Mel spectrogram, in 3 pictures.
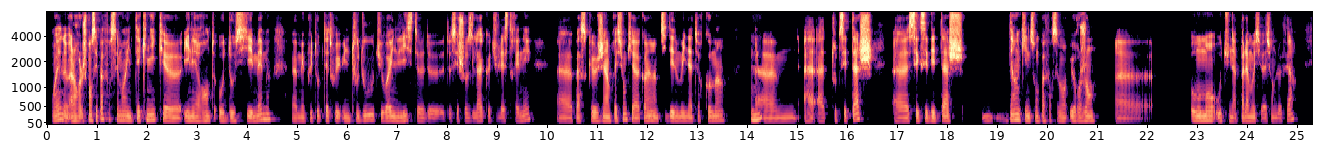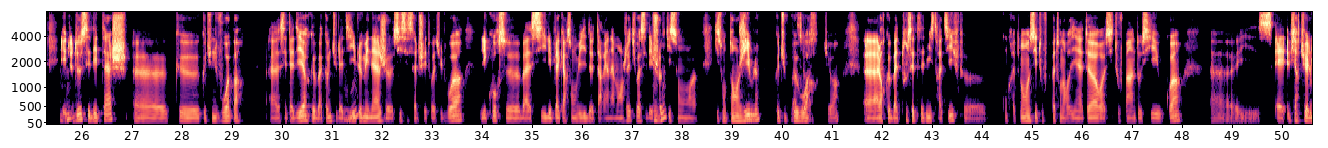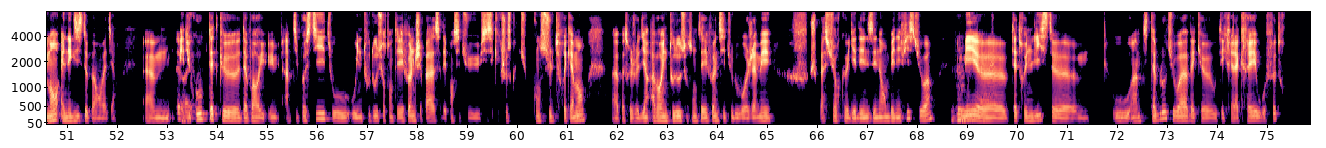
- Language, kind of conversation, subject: French, advice, Comment surmonter l’envie de tout remettre au lendemain ?
- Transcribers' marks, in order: in English: "to do"; in English: "to do"; in English: "to do"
